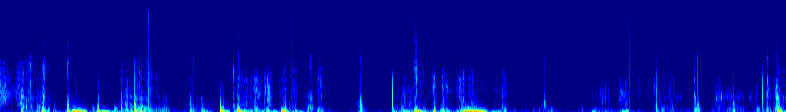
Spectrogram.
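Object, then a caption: Silicone ear model scraped with a thin bamboo stick. A thin bamboo stick scratches inside the ear canal of a life-size soft silicone ear model. Close, low, muffled scrapes and crackles come in quick, uneven bursts with short pauses between them.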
